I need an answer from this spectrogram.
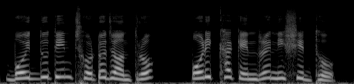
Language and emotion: Bengali, neutral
